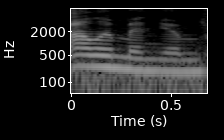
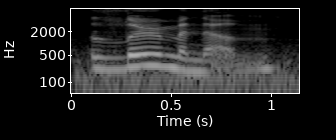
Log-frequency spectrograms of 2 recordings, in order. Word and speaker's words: aluminum: printed on it wait how do Americans say it not aluminium for you guys it's it's aluminum just a Dusty sheade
